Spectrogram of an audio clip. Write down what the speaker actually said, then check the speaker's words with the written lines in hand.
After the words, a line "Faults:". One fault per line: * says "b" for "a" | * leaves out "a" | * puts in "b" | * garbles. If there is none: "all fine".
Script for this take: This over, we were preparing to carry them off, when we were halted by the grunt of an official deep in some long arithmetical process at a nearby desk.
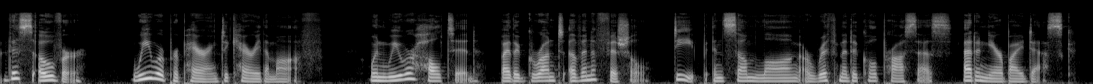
This over, we were preparing to carry them off, when we were halted by the grunt of an official deep in some long arithmetical process at a nearby desk.
Faults:
all fine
